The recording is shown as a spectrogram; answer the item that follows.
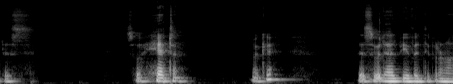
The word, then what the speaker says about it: hätten: So hätten. Okay, this will help you with the pronunciation.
